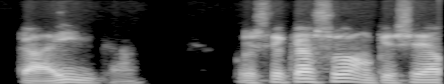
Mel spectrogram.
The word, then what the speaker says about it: caída: Caída. Por este caso, aunque sea una A y una I, que sería vocal abierta más vocal cerrada, las tenemos que separar. Caída. Esta es la sílaba tónica, digamos, ¿no?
